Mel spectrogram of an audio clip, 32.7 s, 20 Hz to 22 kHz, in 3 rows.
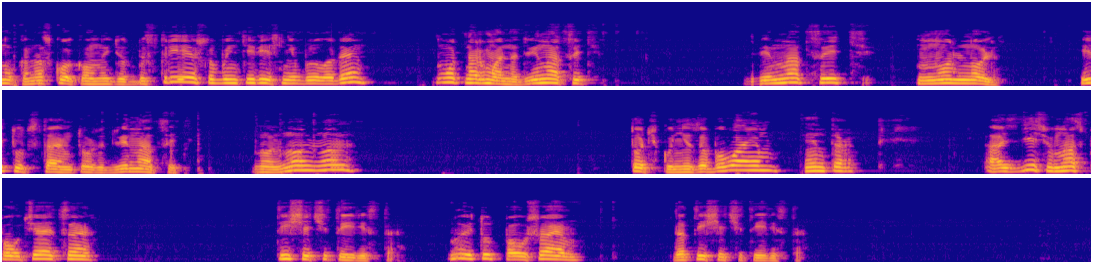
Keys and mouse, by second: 0.2 space, 4.4 space, 6.2 click, 8.2 click, 12.0-19.1 drag, 13.7 KP_0, 21.2 click, 25.2 click, 27.1 click, 28.0 click, 28.6 click, 29.5 click.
